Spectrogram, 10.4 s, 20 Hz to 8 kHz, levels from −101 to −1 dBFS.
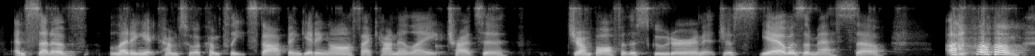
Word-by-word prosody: instead 215 0 0
of 215 0 -1 0.2
letting 195 +1 +2
it 195 0 -2
come 195 -1 -3
to 195 0 -6
a - - -1
complete 185 -2 -6
stop 175 0 -1
and 195 0 -3
getting 190 0 -2
off, 185 0 -1
I 180 -1 -2
kinda, 180 -1 -3
like, 170 0 -5
tried 175 -2 -3
to 175 -2 -5 0.6
jump 195 -1 +1
off 185 -1 +1
of 200 - -5
the 185 - -3
scooter 185 -1 -2
and 175 0 -2
it - - -12
just 190 +1 -9
yeah, 190 0 +5
it - - +3
was 250 -4 +2
a 180 - +1
mess, 165 +1 -6
so, 180 0 -3 0.6
um, 305 -5 +7
185 Hz, 185 wpm, -26 LUFS, 180-200 Hz, 0.6 s, um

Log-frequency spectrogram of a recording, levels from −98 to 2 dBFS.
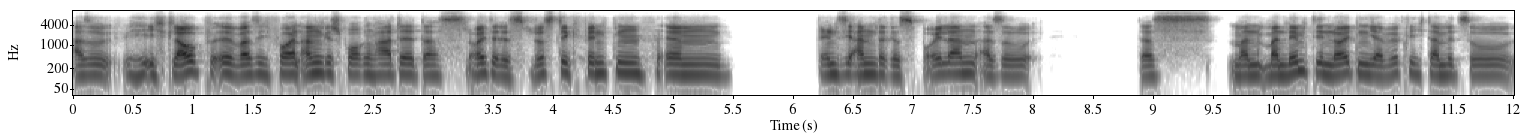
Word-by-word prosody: Also, 130 -1 -3
i 130 +2 -9
ich 140 - -2
glaube, 165 0 +5
äh, 150 -3 +1
was 135 +2 +5
ich 140 -3 -8
vorhin 145 +3 +2
angesprochen 140 -2 0
hatte, 140 +1 0
dass 130 -1 -2
Leute 150 -1 +2
es 120 -3 -1
lustig 145 +3 0
finden, 150 -1 -1
ähm, 135 -2 +1 0.7
wenn 140 +1 -1
sie 140 - 0
andere 135 -2 -1
spoilern. 150 +5 +2
Also, 125 0 -6 0.9
dass 125 -1 -1
man 130 +1 -2
man 130 +2 +2
nimmt 155 +4 +1
den 150 -2 0
Leuten 145 +1 +1
ja 125 -2 -1
wirklich 145 -1 -9
damit 135 -1 -4
so 130 -1 -5
135 Hz, 155 wpm, -24 LUFS, 130-145 Hz, 0.9 s, glaube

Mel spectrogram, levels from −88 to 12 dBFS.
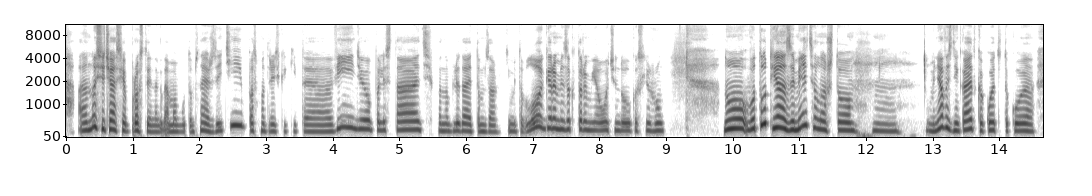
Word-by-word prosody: А, 220 +1 -1
но 280 +8 +4
сейчас 260 -5 +1
я 220 - 0
просто 200 -1 -2
иногда 185 -1 -7
могу, 190 0 -6
там, 180 0 -11
знаешь, 215 -5 -3
зайти, 370 - +1
посмотреть 210 - -8
какие-то 195 0 -7
видео 280 -4 0
полистать, 240 +1 -3
понаблюдать 210 -1 -4
там 195 0 -5
за 190 -1 -7
какими-то 200 -1 -10
блогерами, 285 - +1
за 255 - -1
которыми 245 -3 -3
я 225 -1 -5
очень 230 -1 -5
долго 220 0 -4
слежу. 220 0 -5 0.9
Но 275 +2 +7
вот 260 +5 +2
тут 420 -1 +6
я 300 -2 +9
заметила, 270 +1 +4
что, 230 +1 0 0.3
м, 205 -2 -5 0.4
у 220 - -9
меня 255 +10 +2
возникает 250 0 +2
какое-то 230 0 -2
такое 210 -1 -1
225 Hz, 150 wpm, -21 LUFS, 205-260 Hz, 0.9 s, я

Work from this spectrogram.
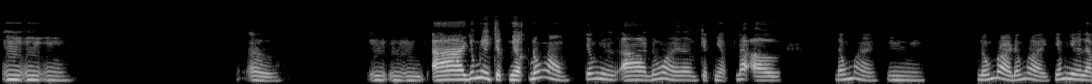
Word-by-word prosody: ừm, 220 0 +2
ừm, 215 0 +1
ừm. 190 -1 -7 1.6
Ừ. 180 -3 -4 0.9
Ừm, 200 0 -4
ừm, 195 -1 -4
ừm, 185 0 -5
à, 220 +2 +8
giống 275 +7 +3
như 300 - +5
trực 230 - +2
nhật, 205 -2 +5
đúng 285 +5 +2
hông? 230 -10 0 0.2
Giống 260 +1 0
như 215 -3 -4
ờ, 205 0 +3
đúng 230 +7 -2
rồi, 225 -7 0
là 200 0 -2
trực 205 0 -7
nhật 185 -3 -5
đó. 235 - +2
Ừ, 185 -1 0 0.5
đúng 225 +4 -1
rồi, 200 -8 -5
ừm, 195 -2 -6 0.5
đúng 220 +4 0
rồi, 260 -8 +4
đúng 215 +5 -1
rồi. 190 -6 -2
Giống 250 +3 0
như 240 -3 +3
là 205 -2 +1
205 Hz, 185 wpm, -23 LUFS, 195-230 Hz, 1.6 s, à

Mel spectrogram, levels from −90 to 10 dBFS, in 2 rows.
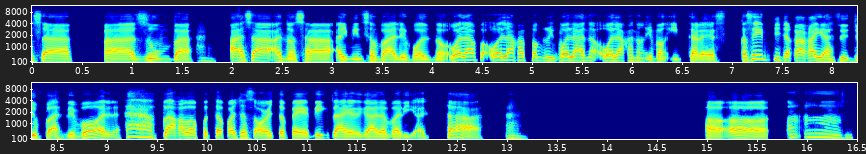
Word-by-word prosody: sa, 150 -3 +1 0.3
ah, 140 -3 +3
zumba, 145 -3 -1 0.4
ah, 180 0 +4
sa 165 -2 +2
ano 140 -4 +1
sa 130 -2 +1
I 135 0 0
mean 140 - -3
sa 145 +1 0
volleyball 120 -4 0
'no, 110 -2 -1
wala 215 +2 +3
pa 215 0 -3
wala 215 +1 +3
ka 200 -1 -3
pang, 195 -4 -3
eh, 180 - -1
wala 190 -2 +3
na 180 +1 -6
o - - +1
wala 175 0 +2
ka 165 - -6
ng 165 -1 -6
ibang 145 -1 0
interest 110 -3 -1 0.2
kasi 250 +7 +4
hindi 235 -2 -4
niya 195 - +3
kakayanin 165 -3 +1
yung 160 -4 +1
volleyball 120 - +1 0.5
baka 155 0 +2
mapunta 160 0 +1
pa 145 +2 0
siya 160 - +2
sa - - -1
orthopedic 135 +2 0
dahil 120 -1 +2
nga 120 0 +1
nabalian 115 -1 -2 0.2
siya. - - +2 2.4
Oo, 135 -7 +2 0.2
mm. 190 -2 -6
150 Hz, 160 wpm, -23 LUFS, 125-175 Hz, 2.4 s, ah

